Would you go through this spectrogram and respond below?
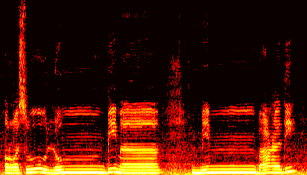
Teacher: یہ رسول بما، اس کے اوپر غنہ بھی ہوتا ہے اور میم پڑھا جاتا ہے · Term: اقلاب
